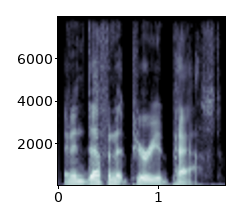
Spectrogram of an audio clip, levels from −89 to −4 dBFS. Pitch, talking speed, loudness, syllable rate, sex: 105 Hz, 145 wpm, -18 LUFS, 6.5 syllables/s, male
